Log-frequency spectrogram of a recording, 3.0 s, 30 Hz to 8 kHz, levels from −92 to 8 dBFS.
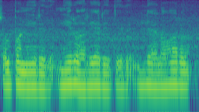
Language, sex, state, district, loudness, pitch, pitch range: Kannada, male, Karnataka, Koppal, -16 LUFS, 115 Hz, 110-120 Hz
